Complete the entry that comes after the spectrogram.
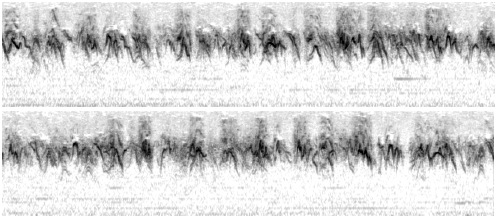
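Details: House sparrows, locally called cusfuur, chirping together: a dense, continuous stream of high, sharp overlapping chirps with no pauses, as from a busy flock.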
